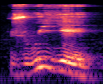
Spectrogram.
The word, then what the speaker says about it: juillet: ici je prononce, انا بنطق السلاب ده يا ولاد, بنطق اي, فاقوله ويي. جويي, جويي, شهر يوليو.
